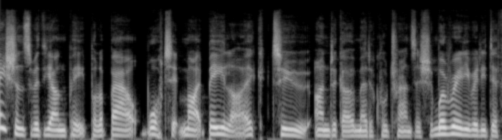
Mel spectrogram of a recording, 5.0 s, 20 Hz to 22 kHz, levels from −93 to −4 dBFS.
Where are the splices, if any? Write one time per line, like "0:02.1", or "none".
0:01.4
